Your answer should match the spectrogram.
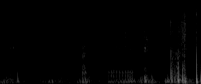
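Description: Faint sounds of three-week-old Yorkshire terrier puppies: a brief soft puppy vocalisation about a second in, with a few light scuffling taps of paws on a fleece blanket.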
